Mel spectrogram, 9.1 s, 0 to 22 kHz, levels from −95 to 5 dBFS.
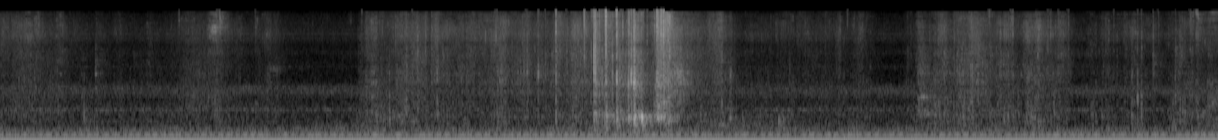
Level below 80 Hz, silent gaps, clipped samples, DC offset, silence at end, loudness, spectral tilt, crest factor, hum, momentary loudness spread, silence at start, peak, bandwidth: -68 dBFS; none; under 0.1%; 0.4%; 0 s; -39 LUFS; -1.5 dB/octave; 38 dB; none; 24 LU; 0 s; -8 dBFS; 17 kHz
